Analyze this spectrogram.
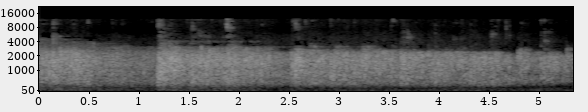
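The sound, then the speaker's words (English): Applause from an audience welcoming two orphanage workers introduced during a church service: a dense, steady wash of clapping that runs throughout, with small surges a little after one second and again near two and a half seconds. “Would you please stand as we give you a hand? Welcome, welcome, welcome.”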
